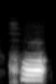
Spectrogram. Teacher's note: اور خا یہ جو نقطے والی خا ہوتی ہے یہ حلق کے شروع کے یعنی کہ اخروی حصے سے ادا ہوتی ہے، اور اس کو ہم جب ادا کرتے ہیں تو ایسے جملے سے آتے جیسے کہ خا، ٹھیک ہے۔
